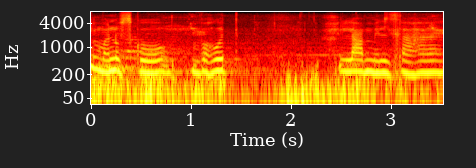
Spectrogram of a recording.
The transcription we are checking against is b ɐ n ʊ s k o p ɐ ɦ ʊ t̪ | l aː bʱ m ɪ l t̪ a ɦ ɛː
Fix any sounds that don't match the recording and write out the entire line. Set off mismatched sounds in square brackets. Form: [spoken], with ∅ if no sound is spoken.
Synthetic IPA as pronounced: [m] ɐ n ʊ s k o [b] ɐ ɦ ʊ t̪ | l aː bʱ m ɪ l t̪ a ɦ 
